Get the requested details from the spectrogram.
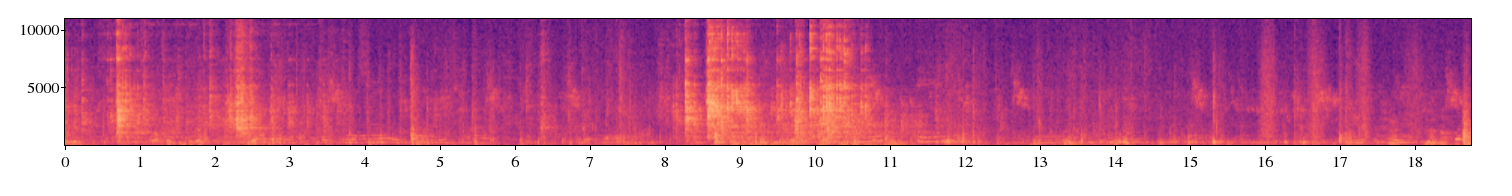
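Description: Several men and women talk casually nearby.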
